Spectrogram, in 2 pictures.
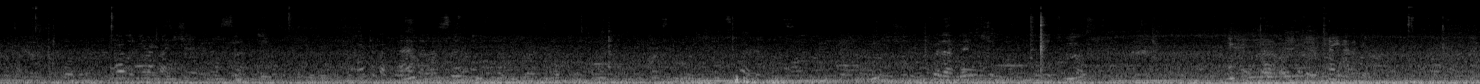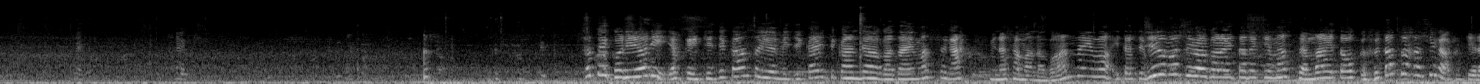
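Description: A bus engine hums low and steadily.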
